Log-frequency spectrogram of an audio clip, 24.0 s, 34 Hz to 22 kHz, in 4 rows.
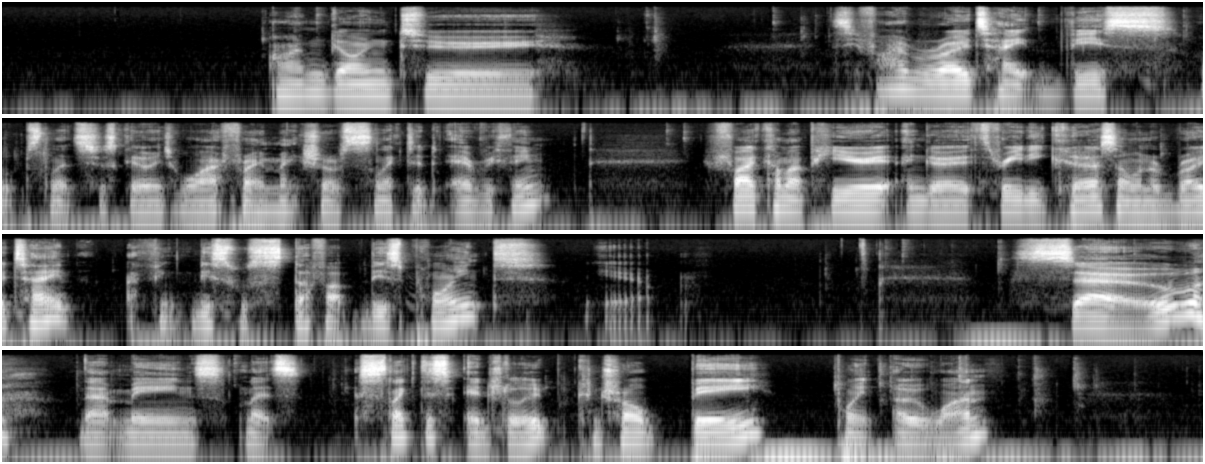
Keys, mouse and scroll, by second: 1.5-3.9 right drag, 3.9 b, 11.0-13.9 drag, 13.9 r, 19.2-20.9 alt+right drag, 20.9 ctrl+b.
